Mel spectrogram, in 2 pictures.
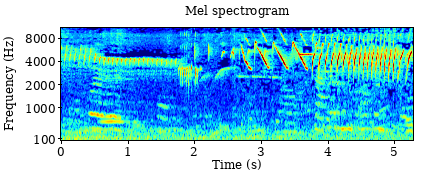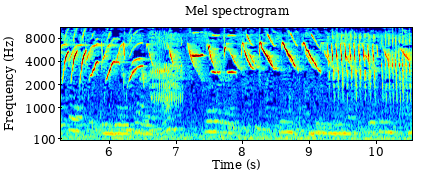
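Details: Canary song played to stimulate lazy canaries to sing: a long varied run of rapid repeated high trills and buzzy rolled phrases, sweeping notes between stretches of fast-pulsed tours, with a faint low voice-like murmur underneath.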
